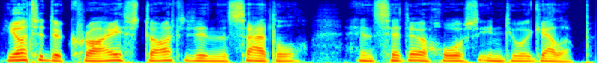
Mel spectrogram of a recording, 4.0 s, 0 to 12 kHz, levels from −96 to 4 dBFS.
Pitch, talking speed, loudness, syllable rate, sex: 135 Hz, 225 wpm, -19 LUFS, 6.1 syllables/s, male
